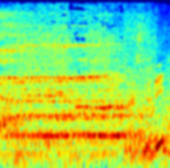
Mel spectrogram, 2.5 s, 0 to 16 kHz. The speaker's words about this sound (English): This is a Queens-bound E train via the F line. The next stop is 42nd Street, Bryant Park. Stand clear of the closing please.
